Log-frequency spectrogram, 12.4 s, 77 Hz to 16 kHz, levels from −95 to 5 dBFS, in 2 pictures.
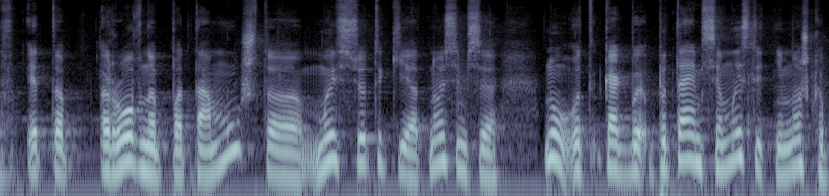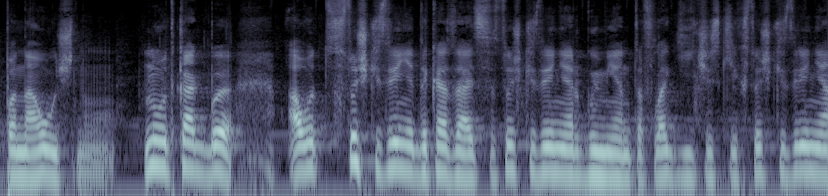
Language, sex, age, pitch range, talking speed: Russian, male, 20-39, 120-145 Hz, 160 wpm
